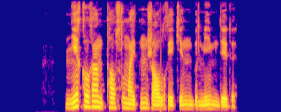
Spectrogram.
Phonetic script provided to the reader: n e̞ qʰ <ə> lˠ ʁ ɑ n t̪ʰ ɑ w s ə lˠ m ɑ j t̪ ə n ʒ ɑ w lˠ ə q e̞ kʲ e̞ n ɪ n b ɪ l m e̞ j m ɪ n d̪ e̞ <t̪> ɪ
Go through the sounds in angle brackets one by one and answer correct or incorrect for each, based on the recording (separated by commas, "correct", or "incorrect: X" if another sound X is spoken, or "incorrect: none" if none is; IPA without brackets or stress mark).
correct, incorrect: d̪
